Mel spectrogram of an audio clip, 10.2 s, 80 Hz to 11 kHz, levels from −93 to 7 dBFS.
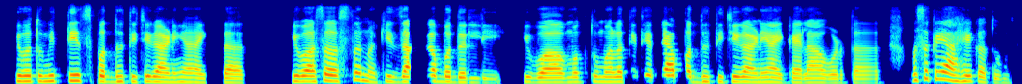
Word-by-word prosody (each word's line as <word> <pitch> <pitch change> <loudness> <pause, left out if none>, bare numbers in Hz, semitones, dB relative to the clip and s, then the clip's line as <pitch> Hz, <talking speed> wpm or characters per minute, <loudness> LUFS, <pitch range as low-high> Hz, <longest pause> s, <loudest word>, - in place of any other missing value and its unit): किंवा 205 -1 +5
तुम्ही 205 +1 +2
तीच 225 -1 +3
पद्धतीची 195 0 0
गाणी 180 -2 +2
ऐकतात 155 -1 -2 0.5
किंवा 205 -1 +5
असं 215 +2 +4
असतं 230 +4 -2
ना 190 - -3
की 200 - -2
जागा 190 +3 +1
बदलली 160 -5 -2 0.2
किंवा 170 -1 +3
मग 175 0 -4
तुम्हाला 185 -1 0
तिथे 440 - -6
त्या 215 - +6
पद्धतीची 190 +1 -2
गाणी 175 -2 +2
ऐकायला 160 -1 0
आवडतात. 150 -1 -5 0.4
असं 240 +6 0
काही 290 -1 +3
आहे 215 -5 +4
का 190 -2 -2
तुमचं? 150 -1 -10
185 Hz, 160 wpm, -22 LUFS, 170-205 Hz, 0.5 s, त्या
